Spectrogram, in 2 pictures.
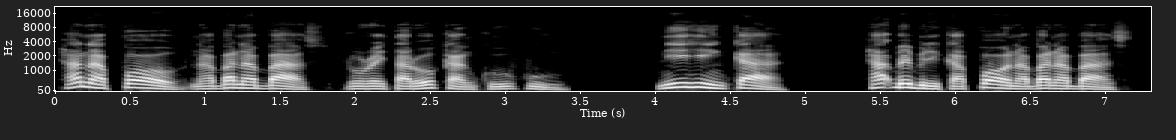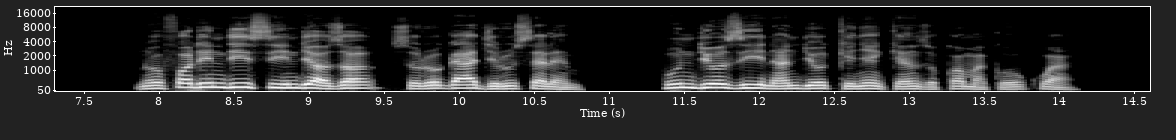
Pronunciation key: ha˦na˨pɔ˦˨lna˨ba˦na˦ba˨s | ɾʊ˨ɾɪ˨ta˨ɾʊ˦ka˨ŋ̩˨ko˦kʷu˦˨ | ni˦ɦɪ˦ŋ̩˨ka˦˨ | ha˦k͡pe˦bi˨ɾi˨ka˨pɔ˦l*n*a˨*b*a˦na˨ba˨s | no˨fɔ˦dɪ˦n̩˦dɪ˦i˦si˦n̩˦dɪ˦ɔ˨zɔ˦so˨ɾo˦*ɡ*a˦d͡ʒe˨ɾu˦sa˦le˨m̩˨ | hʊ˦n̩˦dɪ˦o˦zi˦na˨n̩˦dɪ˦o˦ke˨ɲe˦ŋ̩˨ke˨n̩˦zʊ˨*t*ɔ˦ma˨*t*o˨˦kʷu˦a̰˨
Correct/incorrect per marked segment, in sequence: correct, correct, correct, incorrect: k, incorrect: k

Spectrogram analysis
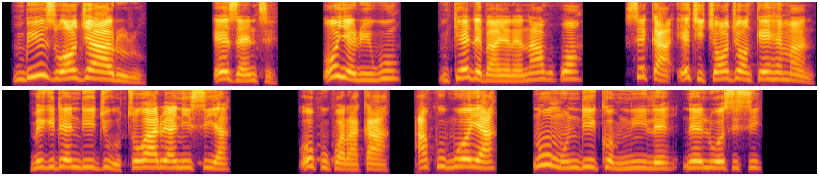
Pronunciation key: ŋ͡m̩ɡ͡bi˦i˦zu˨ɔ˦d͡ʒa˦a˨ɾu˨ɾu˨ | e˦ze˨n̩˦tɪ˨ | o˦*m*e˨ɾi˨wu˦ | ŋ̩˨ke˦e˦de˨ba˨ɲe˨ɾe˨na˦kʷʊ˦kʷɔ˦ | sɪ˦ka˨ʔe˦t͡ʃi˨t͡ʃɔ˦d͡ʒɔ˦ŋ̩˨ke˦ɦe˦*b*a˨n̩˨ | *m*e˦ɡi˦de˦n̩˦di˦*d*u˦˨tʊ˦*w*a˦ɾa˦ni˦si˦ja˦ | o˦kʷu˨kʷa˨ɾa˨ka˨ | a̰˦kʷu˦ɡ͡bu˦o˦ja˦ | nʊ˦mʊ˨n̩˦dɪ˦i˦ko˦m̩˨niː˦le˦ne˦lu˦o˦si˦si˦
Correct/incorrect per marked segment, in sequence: incorrect: ɲ, incorrect: m, correct, incorrect: d͡ʒ, incorrect: ɣ

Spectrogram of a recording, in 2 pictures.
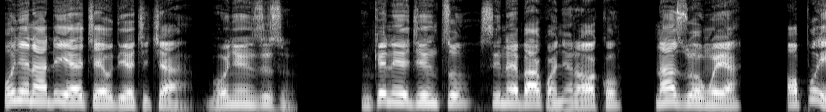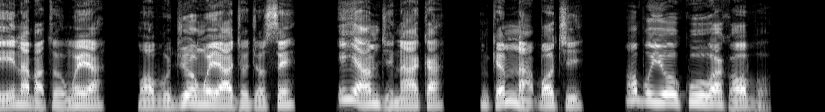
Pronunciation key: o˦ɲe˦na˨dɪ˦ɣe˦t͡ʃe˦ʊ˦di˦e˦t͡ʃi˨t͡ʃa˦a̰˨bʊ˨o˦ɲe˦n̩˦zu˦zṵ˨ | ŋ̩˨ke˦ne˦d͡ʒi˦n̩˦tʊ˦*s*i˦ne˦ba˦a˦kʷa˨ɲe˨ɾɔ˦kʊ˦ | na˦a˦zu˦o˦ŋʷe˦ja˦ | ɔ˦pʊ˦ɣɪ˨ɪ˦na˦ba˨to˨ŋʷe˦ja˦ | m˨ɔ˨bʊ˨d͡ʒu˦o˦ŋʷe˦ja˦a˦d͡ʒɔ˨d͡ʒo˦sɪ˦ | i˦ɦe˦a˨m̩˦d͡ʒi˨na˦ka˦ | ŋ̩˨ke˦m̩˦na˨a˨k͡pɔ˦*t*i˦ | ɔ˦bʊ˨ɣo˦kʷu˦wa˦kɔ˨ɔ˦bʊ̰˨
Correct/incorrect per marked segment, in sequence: correct, incorrect: t͡ʃ

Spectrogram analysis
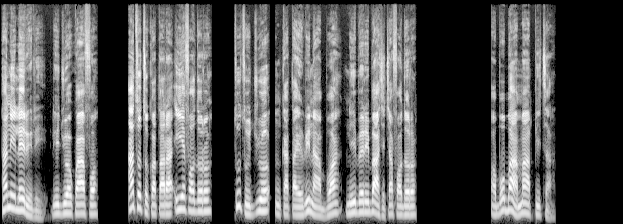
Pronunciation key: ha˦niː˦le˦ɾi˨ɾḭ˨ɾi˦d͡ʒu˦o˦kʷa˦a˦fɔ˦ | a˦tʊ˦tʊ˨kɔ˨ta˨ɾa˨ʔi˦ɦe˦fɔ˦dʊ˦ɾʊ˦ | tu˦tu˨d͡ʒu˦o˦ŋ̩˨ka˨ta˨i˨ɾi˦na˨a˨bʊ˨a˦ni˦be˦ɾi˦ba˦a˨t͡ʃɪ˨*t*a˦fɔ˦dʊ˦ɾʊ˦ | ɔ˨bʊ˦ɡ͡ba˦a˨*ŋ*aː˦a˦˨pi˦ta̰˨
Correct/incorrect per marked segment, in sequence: incorrect: t͡ʃ, incorrect: m

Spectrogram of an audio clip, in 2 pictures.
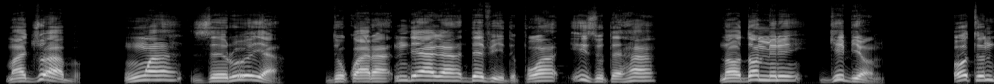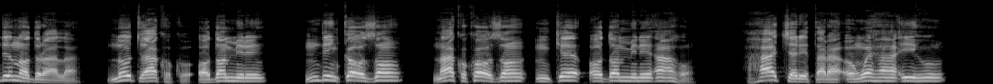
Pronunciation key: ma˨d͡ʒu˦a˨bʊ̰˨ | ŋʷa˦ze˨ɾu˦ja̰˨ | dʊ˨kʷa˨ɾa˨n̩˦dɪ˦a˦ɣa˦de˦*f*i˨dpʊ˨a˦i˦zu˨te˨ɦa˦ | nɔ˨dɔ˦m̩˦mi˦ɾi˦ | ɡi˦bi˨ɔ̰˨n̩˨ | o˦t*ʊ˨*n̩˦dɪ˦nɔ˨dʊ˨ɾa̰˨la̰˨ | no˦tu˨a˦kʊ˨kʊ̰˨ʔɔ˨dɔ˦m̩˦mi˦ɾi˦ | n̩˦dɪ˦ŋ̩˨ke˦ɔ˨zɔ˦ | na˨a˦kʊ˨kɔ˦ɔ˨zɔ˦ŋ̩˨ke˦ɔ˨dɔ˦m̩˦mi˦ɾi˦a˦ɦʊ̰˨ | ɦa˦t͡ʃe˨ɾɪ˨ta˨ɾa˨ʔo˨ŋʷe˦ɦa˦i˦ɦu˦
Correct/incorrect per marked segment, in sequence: incorrect: v, incorrect: u˨

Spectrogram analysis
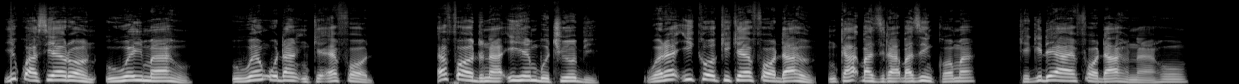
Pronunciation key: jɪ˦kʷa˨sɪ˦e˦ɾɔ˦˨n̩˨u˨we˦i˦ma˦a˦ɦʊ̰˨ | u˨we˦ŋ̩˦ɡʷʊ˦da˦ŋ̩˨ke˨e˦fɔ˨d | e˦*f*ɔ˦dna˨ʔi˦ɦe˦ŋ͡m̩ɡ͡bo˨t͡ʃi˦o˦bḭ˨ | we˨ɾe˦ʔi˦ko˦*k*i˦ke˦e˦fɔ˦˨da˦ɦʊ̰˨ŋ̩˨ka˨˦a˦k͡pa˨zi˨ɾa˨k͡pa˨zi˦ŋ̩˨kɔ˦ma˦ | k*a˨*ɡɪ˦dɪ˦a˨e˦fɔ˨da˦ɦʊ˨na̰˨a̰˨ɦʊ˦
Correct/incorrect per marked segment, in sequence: correct, correct, incorrect: e˨

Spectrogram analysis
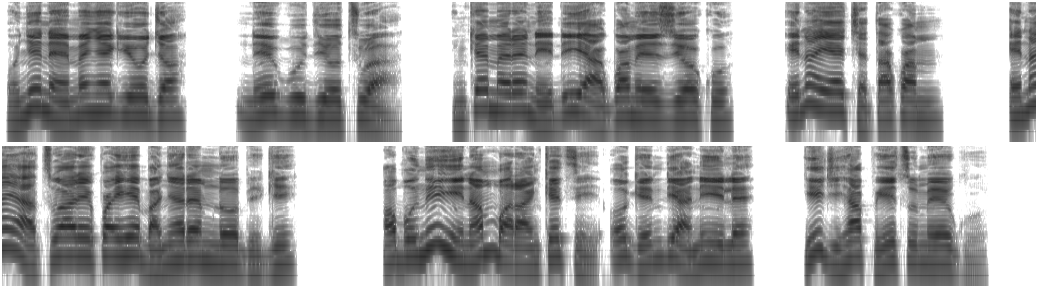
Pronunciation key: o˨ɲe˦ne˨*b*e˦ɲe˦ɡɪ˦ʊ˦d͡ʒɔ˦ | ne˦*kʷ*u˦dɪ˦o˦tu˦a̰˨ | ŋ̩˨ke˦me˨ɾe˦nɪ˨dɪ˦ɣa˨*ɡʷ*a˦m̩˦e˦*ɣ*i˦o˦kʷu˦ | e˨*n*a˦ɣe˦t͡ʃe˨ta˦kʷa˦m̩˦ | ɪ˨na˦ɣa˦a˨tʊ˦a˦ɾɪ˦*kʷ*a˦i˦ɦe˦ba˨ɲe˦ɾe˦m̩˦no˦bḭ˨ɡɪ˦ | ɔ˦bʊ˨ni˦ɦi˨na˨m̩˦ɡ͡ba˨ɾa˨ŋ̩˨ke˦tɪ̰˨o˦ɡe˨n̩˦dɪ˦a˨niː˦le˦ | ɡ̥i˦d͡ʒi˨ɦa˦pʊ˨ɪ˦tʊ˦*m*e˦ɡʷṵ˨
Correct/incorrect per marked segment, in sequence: incorrect: m, incorrect: ɡʷ, correct, incorrect: z, correct, correct, correct

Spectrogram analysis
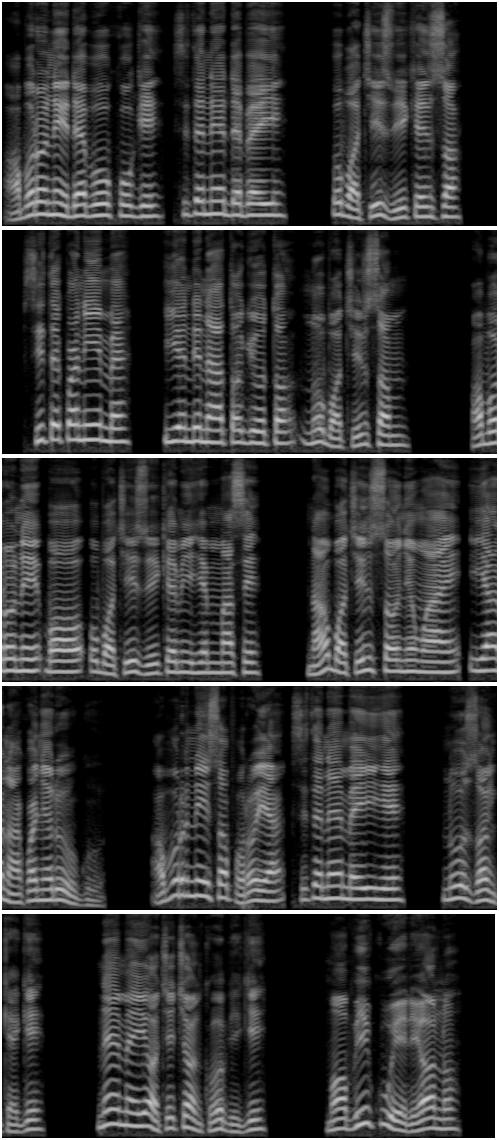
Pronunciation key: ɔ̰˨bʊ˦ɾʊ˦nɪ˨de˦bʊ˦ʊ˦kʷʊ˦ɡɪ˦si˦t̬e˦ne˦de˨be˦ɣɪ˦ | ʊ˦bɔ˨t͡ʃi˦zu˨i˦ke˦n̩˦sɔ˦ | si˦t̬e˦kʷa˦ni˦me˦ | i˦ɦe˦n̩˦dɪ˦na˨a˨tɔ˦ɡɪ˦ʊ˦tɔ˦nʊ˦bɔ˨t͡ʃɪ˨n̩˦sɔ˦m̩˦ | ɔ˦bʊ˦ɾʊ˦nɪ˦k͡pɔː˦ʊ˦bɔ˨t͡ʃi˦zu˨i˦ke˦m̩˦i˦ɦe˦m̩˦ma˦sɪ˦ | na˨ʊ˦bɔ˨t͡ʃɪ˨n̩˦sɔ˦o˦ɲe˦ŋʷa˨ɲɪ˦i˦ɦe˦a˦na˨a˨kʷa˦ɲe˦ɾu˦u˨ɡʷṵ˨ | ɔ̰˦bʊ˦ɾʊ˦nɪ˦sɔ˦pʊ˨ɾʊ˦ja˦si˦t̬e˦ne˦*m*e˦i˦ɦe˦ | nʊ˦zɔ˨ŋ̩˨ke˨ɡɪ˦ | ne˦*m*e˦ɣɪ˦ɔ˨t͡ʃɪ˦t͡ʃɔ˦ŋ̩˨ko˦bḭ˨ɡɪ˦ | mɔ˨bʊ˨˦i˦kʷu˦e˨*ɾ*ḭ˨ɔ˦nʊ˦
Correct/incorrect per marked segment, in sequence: correct, correct, correct

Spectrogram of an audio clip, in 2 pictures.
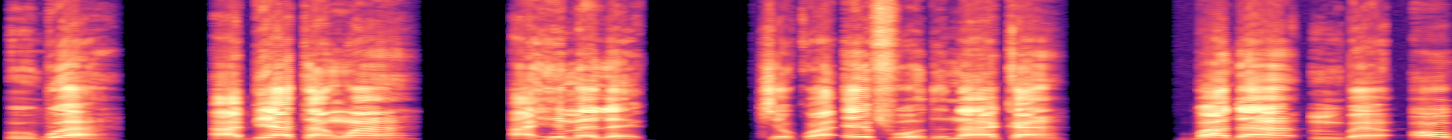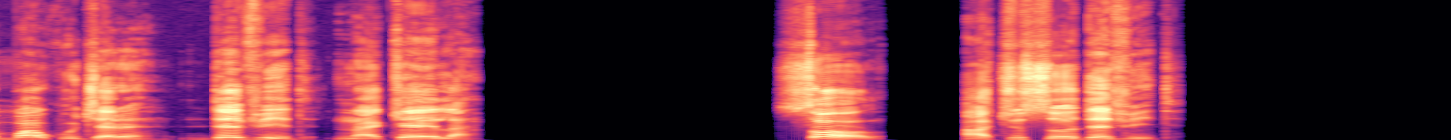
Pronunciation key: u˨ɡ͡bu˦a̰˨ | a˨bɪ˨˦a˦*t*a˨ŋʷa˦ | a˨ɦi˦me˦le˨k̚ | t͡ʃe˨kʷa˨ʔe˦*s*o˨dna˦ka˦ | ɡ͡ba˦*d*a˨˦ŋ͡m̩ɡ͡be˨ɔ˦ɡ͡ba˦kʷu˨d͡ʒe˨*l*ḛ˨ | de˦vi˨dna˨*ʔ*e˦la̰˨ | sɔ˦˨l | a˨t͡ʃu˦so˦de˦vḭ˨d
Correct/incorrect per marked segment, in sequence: correct, incorrect: f, correct, incorrect: ɾ, incorrect: k

